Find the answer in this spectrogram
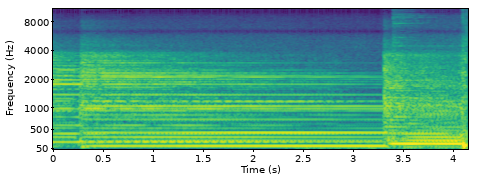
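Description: Distorted electric guitar playing a song intro: a chord rings out for about three seconds, then a new, louder chord is struck near the end.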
